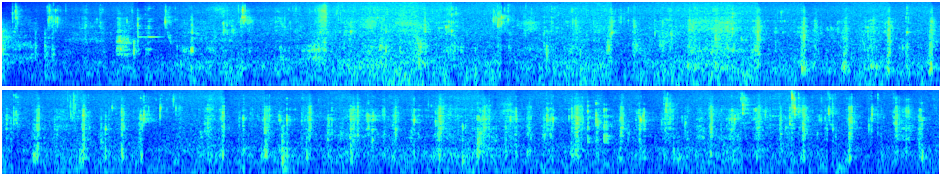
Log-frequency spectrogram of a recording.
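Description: Close-up eating sounds: two people biting and chewing seasoned vegetable side dishes and pan-fried tofu, a steady run of many small crunches and clicks.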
